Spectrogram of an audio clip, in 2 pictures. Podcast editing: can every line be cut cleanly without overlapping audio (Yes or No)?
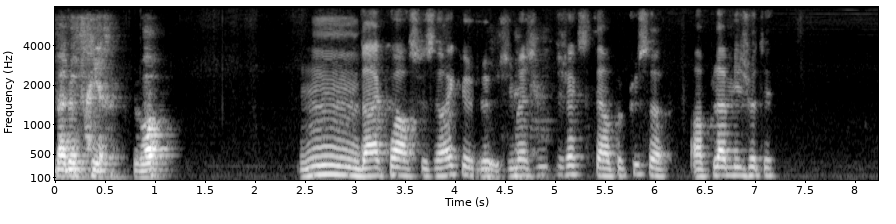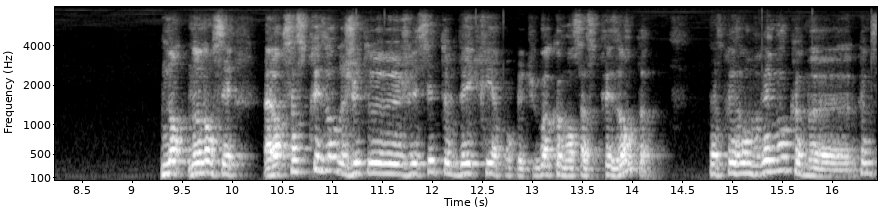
Yes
